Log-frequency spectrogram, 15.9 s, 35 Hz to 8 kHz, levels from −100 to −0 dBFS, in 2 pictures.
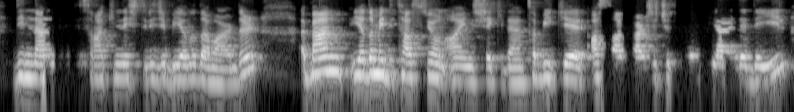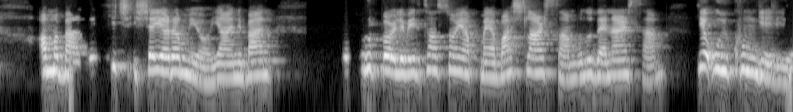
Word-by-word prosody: dinlendirci, 185 -2 -1 0.2
sakinleştirici 180 -1 -8
bir 170 - -5
yanında 175 -1 -1
vardır. 145 +9 -4
Eee, 405 +10 -8
ben 255 +2 +6
ya 220 +1 +1
da 235 - +6
meditasyon 200 -4 +1
aynı 165 -1 -3
şekilde, 160 0 -6
yani 150 0 -5
tabii 190 +4 -5
ki 180 -1 +2
asla 190 -2 -2 0.2
karşı 170 +1 -3
çıktığım 395 - -11 0.2
bir 180 - -6 0.2
yerde 170 -1 -1
değil 205 - -3 0.4
ama 255 +1 +6
bende 220 - 0
hiç 320 -1 -2
işe 220 +5 +3
yaramıyor, 245 - +4
yani 185 +2 -1
ben 215 +1 +1 0.7
oturup 290 - -3
böyle 240 -3 +7
meditasyon 265 +3 -1
yapmaya 220 -6 -1
başlarsam, 240 -6 0
bunu 215 +3 -3
denersem 215 -2 -1 0.3
ya 300 -3 +5
uykum 265 -2 +3
geliyor 180 -8 -3
210 Hz, 145 wpm, -21 LUFS, 180-255 Hz, 0.7 s, böyle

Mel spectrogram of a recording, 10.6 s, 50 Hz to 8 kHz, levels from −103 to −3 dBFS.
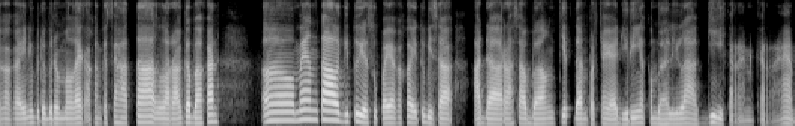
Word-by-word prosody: Kakak 120 0 -2
ini 130 - -5
benar-benar 125 -2 -2
melek 125 +2 0
akan 130 -1 -9
kesehatan, 140 +2 +1
olahraga, 125 +3 +2
bahkan, 135 +6 +3 0.6
eee, 195 +4 +3
mental 215 -2 +5
gitu 170 +1 0
ya, 150 - +5
supaya 135 -2 0
Kakak 135 +1 -1
itu - - -2
bisa, 125 -3 +1 0.3
ada 120 -1 +1
rasa 125 +1 -1
bangkit 125 +5 -3
dan 120 -1 +1
percaya 120 -1 -3
dirinya 125 +4 -3
kembali 120 -2 -5
lagi, 125 +2 -3
keren 100 -2 -12
keren. 120 +6 -9
130 Hz, 145 wpm, -23 LUFS, 120-145 Hz, 0.6 s, mental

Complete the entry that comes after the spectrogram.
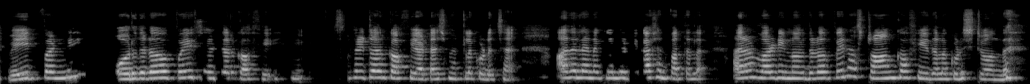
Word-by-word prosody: Wait 270 +4 +1
பண்ணி 295 +4 +1 0.5
ஒரு 250 +1 +5
தடவ 290 +2 +5
போய் 305 +1 +1
பில்டர் 280 0 -4
காஃபி 235 0 -1 0.9
பில்டர் 310 0 +2
காஃபி 275 0 +2
அட்டாச்மெண்ட்ல 250 +2 -2
குடிச்சேன். 230 -2 -4 0.5
அதில 310 0 +3
எனக்கு 290 0 -3
இந்த 295 +1 +1
டிக்காஷன் 300 0 0
பத்தல, 250 -1 -2 0.3
அதனால 315 +3 +2
மறுபடியும் 290 0 +3
இன்னொரு 280 -1 +1
தடவை 290 +1 +2
போய் 335 +4 0
நான் 370 -1 -3
ஸ்ட்ராங் 290 -1 +4
காஃபி 305 -1 -2
இதில 250 0 -1
குடிச்ட்டு 275 0 -2
வந்தேன். 230 +7 -1
285 Hz, 155 wpm, -24 LUFS, 255-300 Hz, 0.9 s, ஒரு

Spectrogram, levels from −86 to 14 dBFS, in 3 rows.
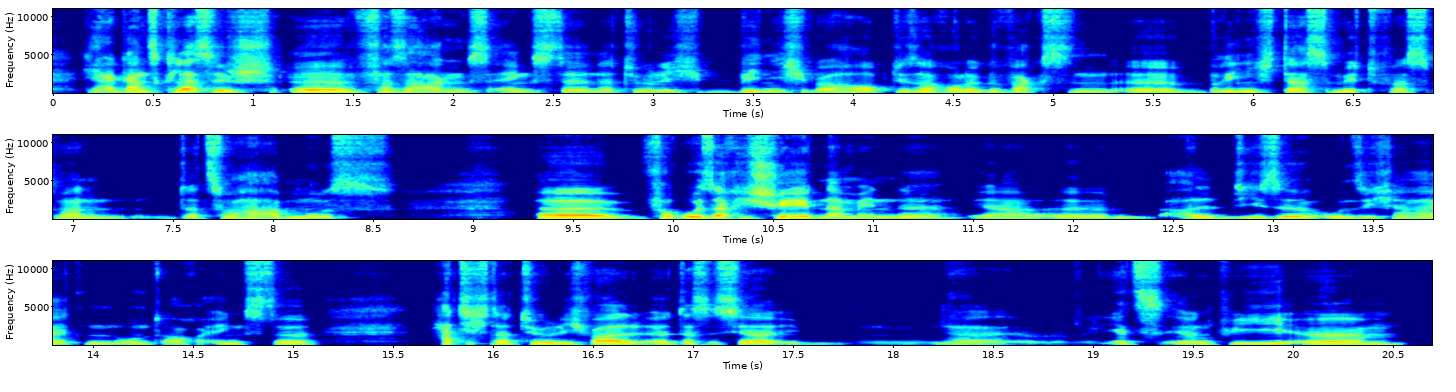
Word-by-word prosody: Ja, - - -1
ganz 145 0 +1
klassisch, 190 +2 +3
äh, 135 -3 +5
Versagensängste 180 - -3
natürlich. 190 +1 -4
Bin 145 +6 -2
ich 190 -3 -5
überhaupt 155 +1 -2
dieser 140 -1 0
Rolle 135 +2 -1
gewachsen? 160 - -6
Äh, 135 -7 -2
bringe 140 +6 -3
ich 170 0 -6
das 145 +1 -2
mit, 155 +3 -4
was - - -6
man 135 -3 -5 0.2
dazu 125 -3 -4
haben 110 +11 -2
muss? 205 +2 -6 0.6
Äh, 140 -2 +10
verursache 165 0 +4
ich 120 - +2
Schäden 140 +5 +5
am 175 -1 -2
Ende? 210 +2 -3
Ja, 105 -10 -6
äh, 75 -1 -3 0.2
all 145 +4 -1
diese 175 +6 0
Unsicherheiten 180 +2 -5
und 145 0 -7
auch - - -6
Ängste 90 -10 -4 0.6
hatte - - -2
ich - - -5
natürlich, 120 -1 0
weil, 140 +1 +6
äh, 145 -1 -1
das 140 0 -5
ist 145 -1 -3
ja, 145 -4 +4 0.8
ne, 145 +3 -7 0.5
jetzt 160 0 -5
irgendwie, 150 -1 -1
ähm, 135 -2 +1
145 Hz, 140 wpm, -22 LUFS, 135-175 Hz, 0.8 s, Äh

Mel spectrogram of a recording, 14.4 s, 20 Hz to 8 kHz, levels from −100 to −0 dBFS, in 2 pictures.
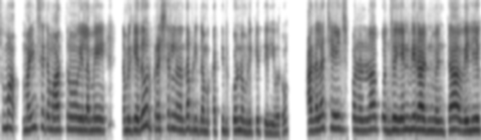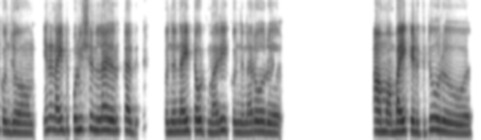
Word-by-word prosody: சும்மா 305 +1 -1 0.2
மைண்ட்செட் 300 +3 -1
மாத்தணும் 255 0 0
எல்லாமே. 245 0 +1 0.4
நமக்கு 245 +1 +2
ஏதோ 300 - +3
ஒரு 305 - -8
பிரஷ்சர் 265 +3 -1 0.2
அப்படி 250 -2 -4
நம்ம 220 -2 -4
கத்திருக்கோம்னு 235 +1 -3
நம்மளுக்கே 215 +2 -4
தெரிய 190 -1 -2
வரும். 190 +6 -8 0.3
அதெல்லாம் 265 +5 +2
சேஞ்ச் 280 -2 0
பண்ணனும்னா 245 +1 0
கொஞ்சம் 250 0 +3
என்வாயிராய்மன்ட்டா 245 -2 +4 0.2
வெளிய 240 +2 +4
கொஞ்சம் 205 -2 -3 0.3
ஏன்னா, 260 +2 -3
நைட் 245 +1 +1
பொலீயுஷன் 250 +1 0
எல்லாம் 245 0 +3
இருக்காது. 235 -3 -3 0.4
கொஞ்சம் 210 +1 -2
நைட் 230 +1 +2
ஆவுட் 230 -1 0
மாரி, 225 +4 0
கொஞ்ச 205 -1 -4
நேரம் 220 +1 -1
ஒரு 200 -1 -2 1.6
ஆமா. 215 -1 +1
பைக் 225 +1 +6
எடுத்துட்டு 205 +3 -5
ஒரு 195 -4 -3
235 Hz, 155 wpm, -24 LUFS, 215-255 Hz, 1.6 s, பைக்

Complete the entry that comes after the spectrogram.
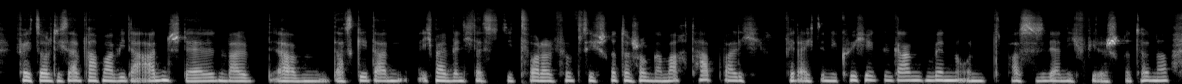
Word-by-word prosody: vielleicht 180 -4 +2
sollte 170 -2 +3
ich 160 - -1
es 180 - +3
einfach 175 -2 +1
mal 170 -2 +2
wieder 165 0 -1
anstellen, 165 -2 +3
weil, 155 -1 +1 0.2
d - - -10
ähm, 150 +1 0
das 145 -1 -1
geht 175 -3 0
dann 165 +3 0
ich - - -6
meine, 170 -3 +3
wenn 165 0 +1
ich 155 - -9
das 145 - -4
die 155 -2 -7
250 170 -1 -1
Schritte 180 -1 0
schon 175 0 +1
gemacht 160 +1 -2
habe, 105 - 0
weil 180 -3 0
ich 165 - -9 0.2
vielleicht 170 -3 -2
in 170 - -1
die 165 - 0
Küche 195 +3 -1
gegangen 190 0 0
bin, 185 -1 +4
und 165 -4 -1 0.2
das 170 -4 0
sind 165 +1 -2
ja 160 -2 0
nicht 160 -3 -3
viele - - -5
Schritte, 165 +6 +5
ne? 175 0 +2
165 Hz, 210 wpm, -23 LUFS, 155-180 Hz, 0.2 s, Schritte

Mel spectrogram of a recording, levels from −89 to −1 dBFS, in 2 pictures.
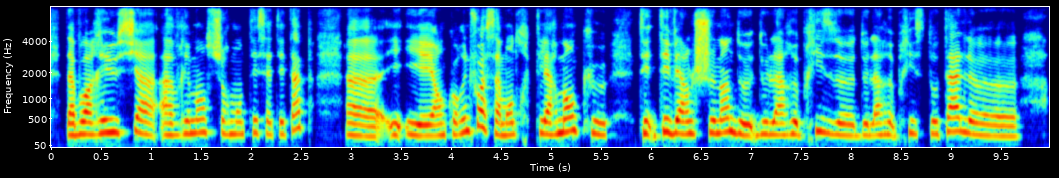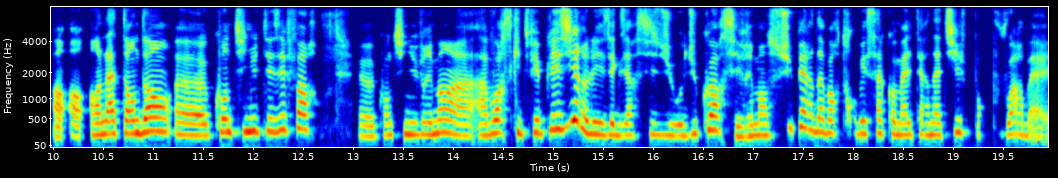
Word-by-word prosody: d'avoir 210 +1 +6
réussi 240 +3 +3
à 220 -4 +3
à 205 +1 0
vraiment 225 +4 0
surmonter 230 -1 -3
cette 220 -2 -5
étape, 285 +9 -1 0.4
heu. 190 -4 +4
Et 200 - +2
et 190 - +4
encore 205 +4 -1
1 260 - +4
fois, 340 0 +4
ça 220 -5 +1
montre 205 +1 -3
clairement 235 +4 +4
que 225 -5 -2 0.3
tu 230 - +4
es - - -4
tu 255 - +2
es - - +6
vers 225 -2 +6
le 225 - +2
chemin 235 +2 +3
de 220 -6 +4
de 215 +3 -3
la 210 -1 +2
reprise, 220 +3 0
heu 195 -2 0
de 195 +2 -4
la 200 +1 -1
reprise 220 +2 -5
totale, 250 +3 +3
heu, 185 -4 0 0.3
en - - -2
en - - -3
en 205 +1 0
attendant, 230 +3 +3
heu, 200 -2 0
continue 250 +4 -1
tes 255 +1 -4
efforts. 290 0 -1 0.4
Heu, 180 -1 -7
continue 205 +3 -5
vraiment 220 +3 -1
à 205 -3 0
à 195 +1 -5
voir 235 +3 0
ce - - -6
qui 240 - -3
te 220 - -10
fait 240 -2 -2
plaisir, 295 - +3
les 210 -2 -2
exercices 195 +2 -6
du 195 0 -8
haut 190 0 -4
du 215 +4 -7
corps, 280 +4 0
c'est 180 - -5
vraiment 190 +3 -5
super 310 - -3
d'avoir 235 -2 -3
trouvé 225 -2 -7
ça 230 +1 -5
comme 215 -2 -6
alternative 205 +3 -5
pour 195 -4 -20
pouvoir, 210 -1 -7
bah, 200 - -8
220 Hz, 215 wpm, -20 LUFS, 200-245 Hz, 0.4 s, d'avoir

